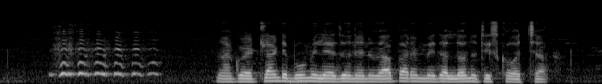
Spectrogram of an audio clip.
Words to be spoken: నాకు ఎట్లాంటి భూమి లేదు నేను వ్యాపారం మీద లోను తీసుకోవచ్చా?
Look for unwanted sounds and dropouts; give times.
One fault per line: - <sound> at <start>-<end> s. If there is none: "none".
- laugh at 0.5-1.6 s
